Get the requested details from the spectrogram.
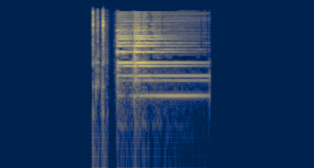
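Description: A bell chimes brightly.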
